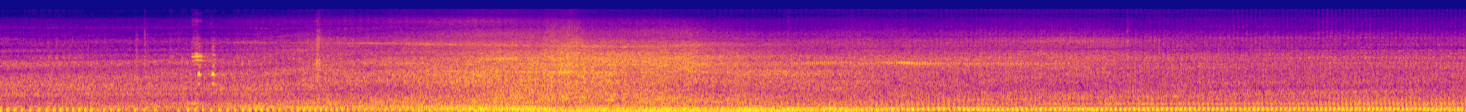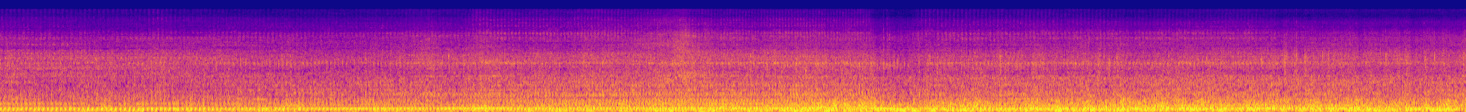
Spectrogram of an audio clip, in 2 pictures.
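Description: Small motorcycle engine running steadily, getting louder about four seconds in.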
